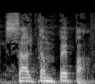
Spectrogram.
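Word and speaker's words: Salt-N-Pepa: Sí, se escribe con, con ah. N intermedia, pero no dice ant, sino ah, saltan pepa.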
